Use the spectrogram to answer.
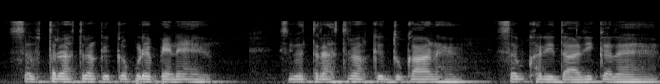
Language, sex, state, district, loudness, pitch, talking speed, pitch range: Hindi, male, Bihar, Jamui, -23 LUFS, 120 Hz, 155 wpm, 115-125 Hz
